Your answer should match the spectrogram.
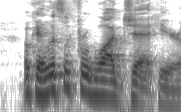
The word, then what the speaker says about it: Wadjet: Her name is pronounced Wajette.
